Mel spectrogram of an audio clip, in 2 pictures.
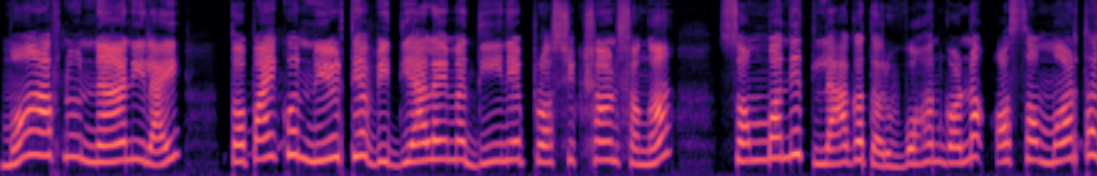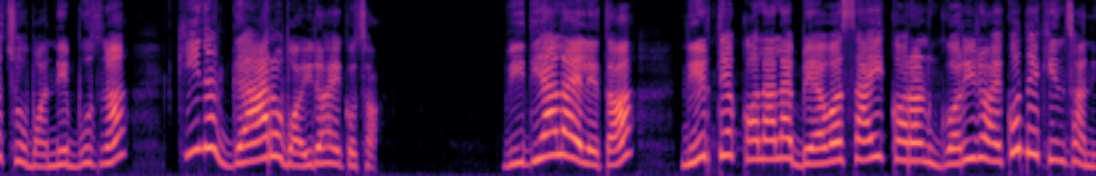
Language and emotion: Nepali, disgusted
